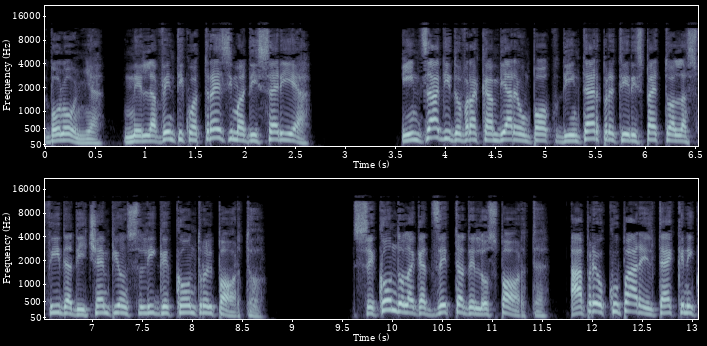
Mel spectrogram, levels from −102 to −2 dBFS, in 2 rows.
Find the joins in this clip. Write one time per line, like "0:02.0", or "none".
0:02.0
